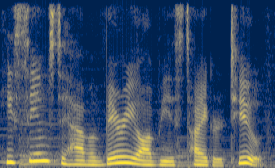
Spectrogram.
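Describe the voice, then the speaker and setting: A woman's voice: mid-range voice, big pitch swings, moderate pace, darkish tone, faint music behind. A woman giving a scripted first-person narration for a romance comic dub.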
